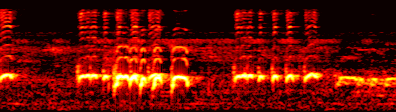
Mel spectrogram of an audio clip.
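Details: A local zebra dove calls a rival with a steady sustained coo, then a quick rolling burst of notes, and finally a softer stuttering series at the same pitch.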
